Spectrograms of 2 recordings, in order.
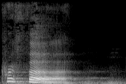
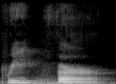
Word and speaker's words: prefer: So here, prefer. It finishes its two syllables. As you can see, I've separated it for you. Prefer. F-E-R, consonant, vowel, consonant. And the stress is on the end, not at the beginning.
